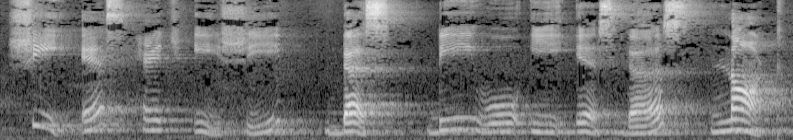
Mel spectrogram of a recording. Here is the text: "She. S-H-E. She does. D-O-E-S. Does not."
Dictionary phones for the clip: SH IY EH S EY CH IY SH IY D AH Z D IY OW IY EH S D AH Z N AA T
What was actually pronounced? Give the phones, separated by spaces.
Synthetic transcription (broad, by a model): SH IY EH S EY CH IY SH IY D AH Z D IY OW IY EH S D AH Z N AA T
